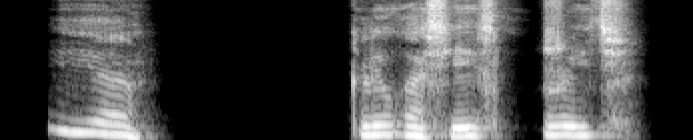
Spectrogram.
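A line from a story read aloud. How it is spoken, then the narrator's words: Forced out, catching breath. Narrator (Russian): выдавил Янди, отдышавшись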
